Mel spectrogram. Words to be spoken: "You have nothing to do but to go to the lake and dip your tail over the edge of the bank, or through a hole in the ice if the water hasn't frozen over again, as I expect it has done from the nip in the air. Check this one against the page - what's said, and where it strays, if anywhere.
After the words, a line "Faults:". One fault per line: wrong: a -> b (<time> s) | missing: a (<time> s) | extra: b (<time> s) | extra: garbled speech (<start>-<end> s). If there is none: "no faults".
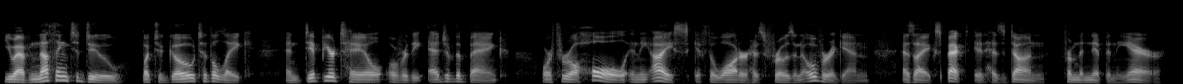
"You have nothing to do but to go to the lake and dip your tail over the edge of the bank, or through a hole in the ice if the water has frozen over again, as I expect it has done from the nip in the air.
Faults:
wrong: hasn't -> has (7.5 s)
